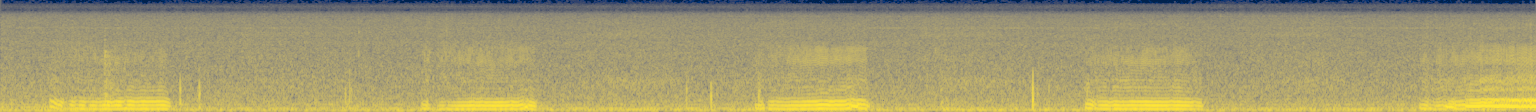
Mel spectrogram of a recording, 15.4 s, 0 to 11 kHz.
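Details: Cat in deep sleep who won't wake despite poking and grows louder over time: rhythmic low buzzing snores, about 18 a minute, each around a second with quiet pauses; snoring.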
